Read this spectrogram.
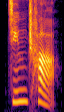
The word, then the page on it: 惊诧: jīng chà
